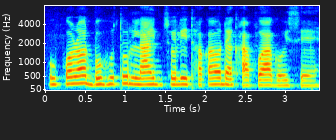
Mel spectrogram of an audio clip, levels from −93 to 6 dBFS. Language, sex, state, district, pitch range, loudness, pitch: Assamese, female, Assam, Sonitpur, 190-220 Hz, -16 LUFS, 215 Hz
